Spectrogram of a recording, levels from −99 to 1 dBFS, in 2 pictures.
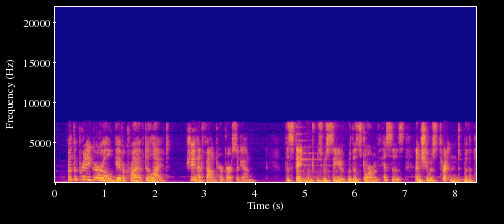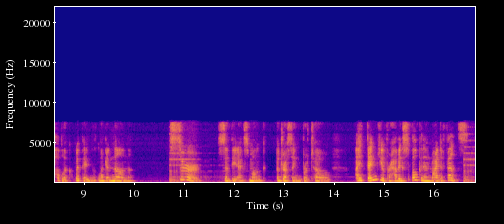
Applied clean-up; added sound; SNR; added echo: neural separator model SepFormer DNS4.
